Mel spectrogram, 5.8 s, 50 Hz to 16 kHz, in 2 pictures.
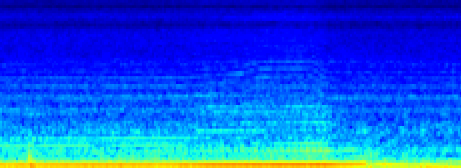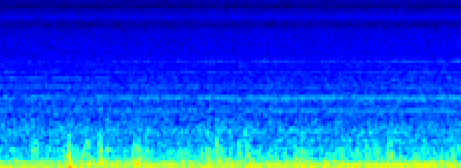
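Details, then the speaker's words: Big-turbo RB25NEO on its first drive after engine reinstall, boost about 18-19 psi, tune still being adjusted: strong steady pull, revs fall cleanly off throttle, nothing out of place; motor healthy with good oil pressure, transmission bad. "all right good news is the motor is healthy making good oil pressure sounds good nothing sounds out of place"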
